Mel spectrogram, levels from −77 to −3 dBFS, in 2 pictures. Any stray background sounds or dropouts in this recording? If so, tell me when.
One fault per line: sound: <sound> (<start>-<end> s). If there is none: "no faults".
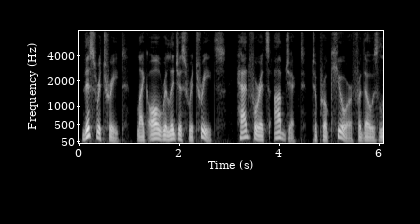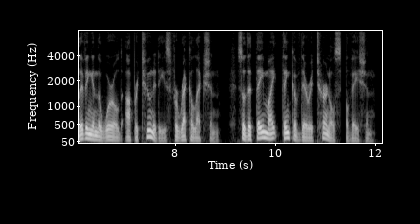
sound: dropout (11.3-11.4 s)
